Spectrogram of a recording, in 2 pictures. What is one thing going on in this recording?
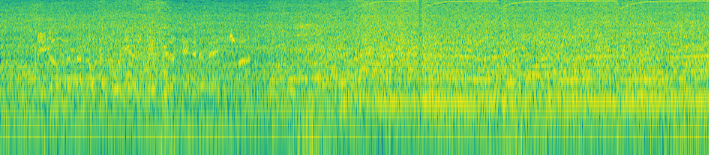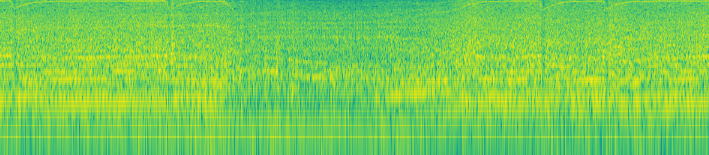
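A racing car engine screams as it revs up through the gears, its pitch climbing and dropping sharply at each shift.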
